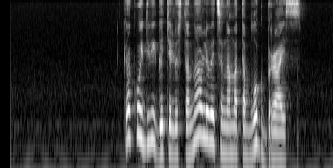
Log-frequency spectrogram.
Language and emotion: Russian, neutral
